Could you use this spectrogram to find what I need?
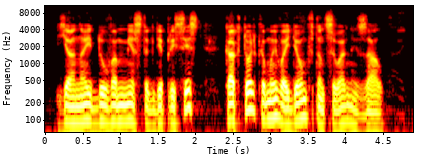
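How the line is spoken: Whisper. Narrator (Russian): прошептала Кларинда

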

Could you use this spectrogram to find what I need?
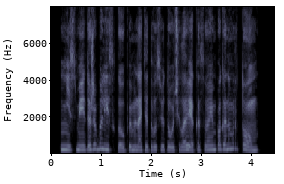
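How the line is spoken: Angry bark. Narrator (Russian): рявкнула Светлана Петровна

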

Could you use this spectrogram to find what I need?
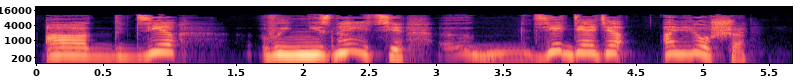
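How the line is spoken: Stammering question. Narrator (Russian): Немного заикаясь, спросил

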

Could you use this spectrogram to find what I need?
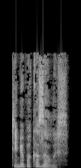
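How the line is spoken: Too sharp reply. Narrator (Russian): Слишком резко ответила я

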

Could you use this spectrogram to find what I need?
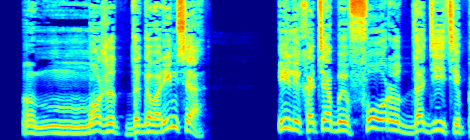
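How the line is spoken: Shouted down from above. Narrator (Russian): прокричал я сверху вниз

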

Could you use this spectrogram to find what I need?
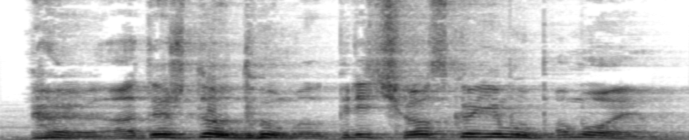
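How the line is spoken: Chuckling. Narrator (Russian): Хохотнул Химка Прокопов

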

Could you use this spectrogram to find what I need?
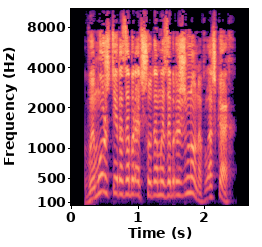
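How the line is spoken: Shouted upward. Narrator (Russian): задрав голову, крикнул

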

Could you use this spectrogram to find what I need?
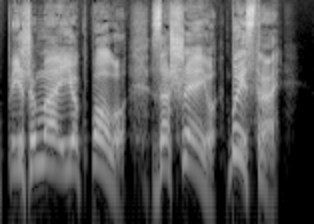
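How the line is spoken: Shouting. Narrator (Russian): крикнул другу

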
